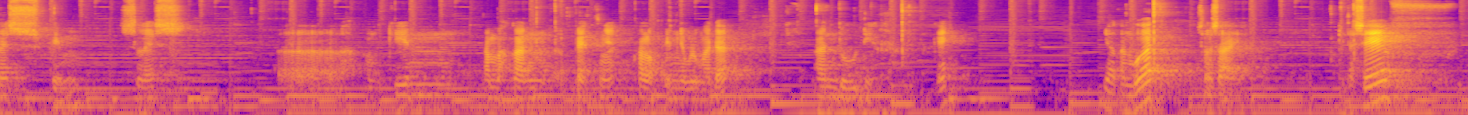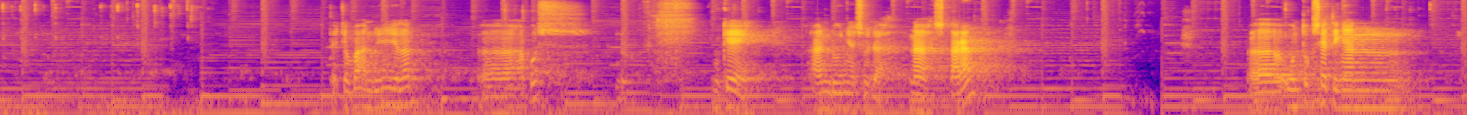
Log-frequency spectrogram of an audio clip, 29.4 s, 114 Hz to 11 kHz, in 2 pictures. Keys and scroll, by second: 0.0-2.6 typing, 3.1 Left, 3.6-4.2 Left, 8.1 Right, 11.5 Return, 13.0-17.0 typing, 18.2 j, 19.6-22.1 typing, 27.5-28.0 typing, 28.5 ctrl+u, 28.7 ctrl+u, 28.9 ctrl+u.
